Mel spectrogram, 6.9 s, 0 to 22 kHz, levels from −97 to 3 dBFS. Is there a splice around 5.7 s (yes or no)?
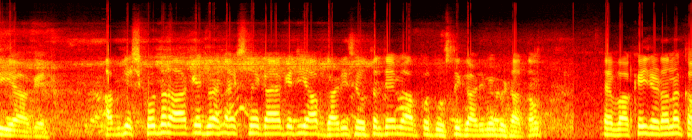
yes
